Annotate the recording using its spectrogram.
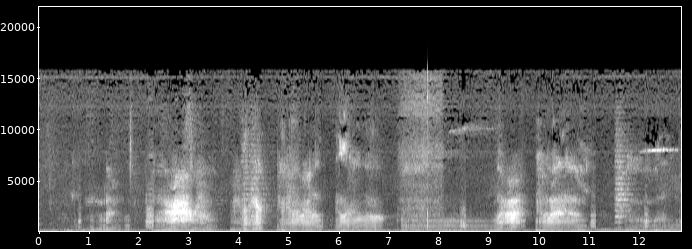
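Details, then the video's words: Domestic cats fighting on a bed: long, wavering caterwauls and growls that swell and fade in drawn-out bursts, some rising to harsh wails, over a steady low hum. "Cat fight on my bed"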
